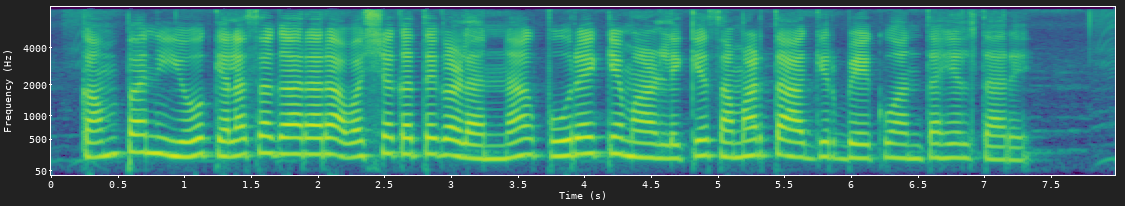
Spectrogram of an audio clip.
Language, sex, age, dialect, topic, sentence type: Kannada, female, 25-30, Coastal/Dakshin, banking, statement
